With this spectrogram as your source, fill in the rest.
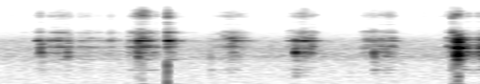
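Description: A Magnavox Micromatic record changer mechanism cycles through its motion, giving a run of soft mechanical clicks, ratcheting and gear whirs in rhythmic bursts, close and fairly quiet, with a sharper clack near the end.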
